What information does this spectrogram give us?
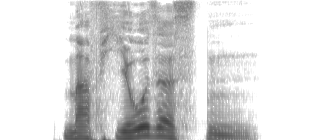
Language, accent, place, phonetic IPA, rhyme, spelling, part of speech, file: German, Germany, Berlin, [maˈfi̯oːzəstn̩], -oːzəstn̩, mafiosesten, adjective, De-mafiosesten.ogg
- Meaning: 1. superlative degree of mafios 2. inflection of mafios: strong genitive masculine/neuter singular superlative degree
